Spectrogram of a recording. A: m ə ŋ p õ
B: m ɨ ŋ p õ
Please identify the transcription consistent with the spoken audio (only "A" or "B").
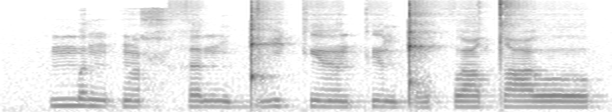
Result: A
